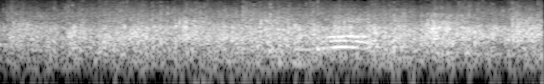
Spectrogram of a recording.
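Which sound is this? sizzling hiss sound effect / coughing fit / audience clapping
audience clapping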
